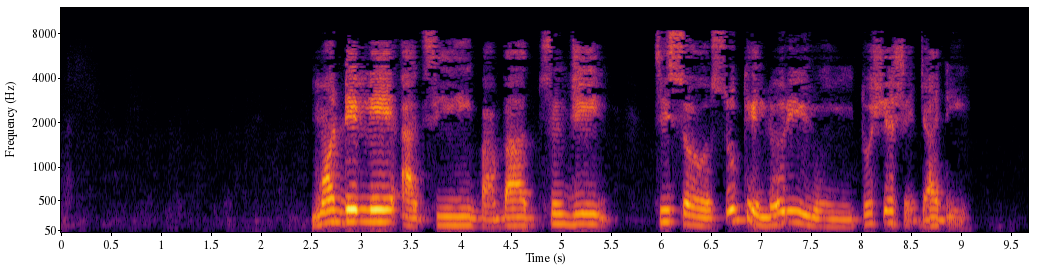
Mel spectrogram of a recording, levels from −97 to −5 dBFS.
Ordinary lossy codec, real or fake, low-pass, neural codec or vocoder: MP3, 32 kbps; fake; 10.8 kHz; codec, 44.1 kHz, 2.6 kbps, DAC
